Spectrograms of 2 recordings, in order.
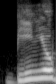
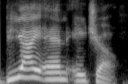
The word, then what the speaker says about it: Binho: And so there are two Bino boards. I've never played Bino. And some of you are saying, I have never even heard of Bino. Am I pronouncing it right? I don't even know. It's Binho.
